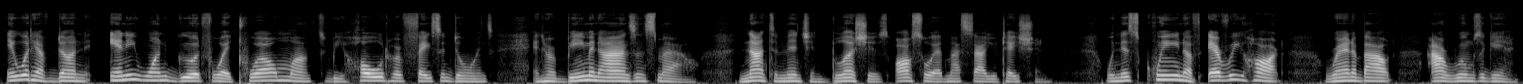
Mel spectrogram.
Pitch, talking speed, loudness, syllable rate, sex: 155 Hz, 165 wpm, -19 LUFS, 4.3 syllables/s, female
